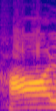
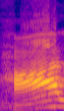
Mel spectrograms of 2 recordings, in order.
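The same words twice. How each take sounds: First: हॉल with a drawn-out rounded "aw"; correct rounded vowel. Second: हाल with a drawn-out open "aa"; wrong open vowel. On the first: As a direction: contrast हॉल with rounded lips. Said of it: "ये सही है". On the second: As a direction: contrast हाल as an unrounded "haal". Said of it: "ये गलत है". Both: Shown as a demonstration.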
